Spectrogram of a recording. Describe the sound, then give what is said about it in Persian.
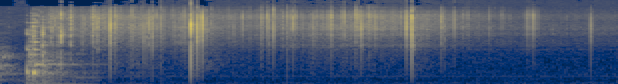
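Meat sizzling in a pan while being fried for ghormeh sabzi, a Persian herb stew. A steady, moderately quiet hiss of frying is broken by a few sharper crackles and pops, with no talking. “خب دو سمت گوشت که کامل سرخ بشه گوشت رو از توی ظرف در میارم”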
